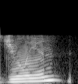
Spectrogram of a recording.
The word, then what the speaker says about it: Julian: My name is Julian. It's J-U-L-I-A-N. – Uh-huh. – And I'm calling from Bank of Cardiff. It's spelled C-A-R.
